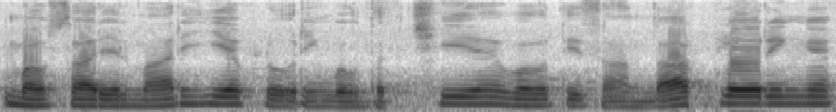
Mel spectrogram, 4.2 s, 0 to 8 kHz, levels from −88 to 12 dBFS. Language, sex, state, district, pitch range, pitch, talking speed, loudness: Hindi, male, Madhya Pradesh, Katni, 115-150 Hz, 125 Hz, 200 wpm, -12 LUFS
